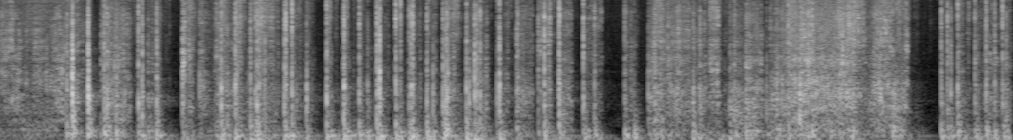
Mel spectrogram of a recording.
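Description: Long nails scratch and tap along the folded top and sides of a medium-sized, hollow, empty grey paper gift bag with white polka dots. Rapid, uneven dull thumps and dry scratchy rustles sound close and bass-heavy, each tap dying away almost at once. Brief pauses break the stream before the scratching resumes.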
